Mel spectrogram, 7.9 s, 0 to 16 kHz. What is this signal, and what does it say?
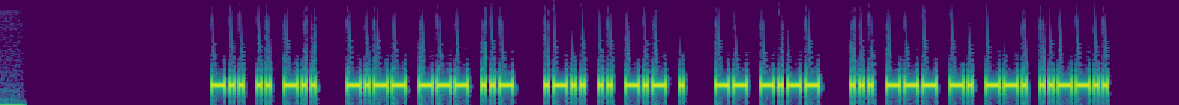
Morse code, heard as a keyed tone, about 40 wpm, 700 Hz. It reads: DID YOU LIKE MY SONG?
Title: Sentences from Top 1000 Words - Review Part 2 - 40wpm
